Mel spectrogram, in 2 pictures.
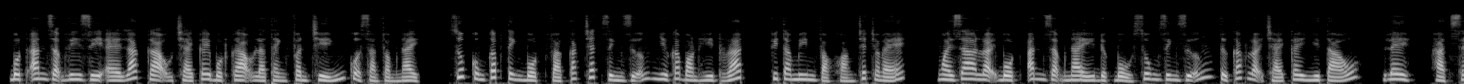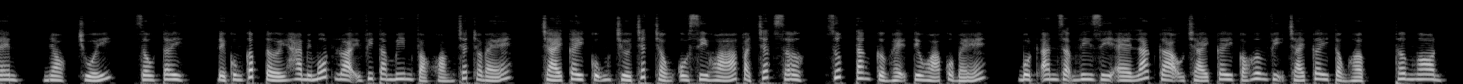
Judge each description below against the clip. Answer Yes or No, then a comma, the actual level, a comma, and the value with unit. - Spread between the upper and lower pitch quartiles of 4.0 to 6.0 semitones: Yes, average, 4.4 semitones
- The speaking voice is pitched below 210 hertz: No, high, 215 Hz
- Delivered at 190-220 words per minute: No, average, 230 wpm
